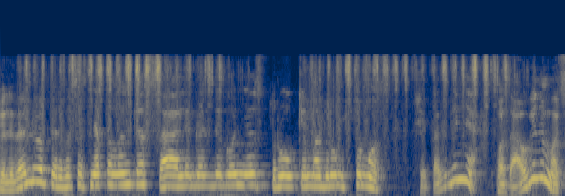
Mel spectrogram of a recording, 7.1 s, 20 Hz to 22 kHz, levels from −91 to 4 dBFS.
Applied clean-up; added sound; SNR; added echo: neural mask model RNNoise.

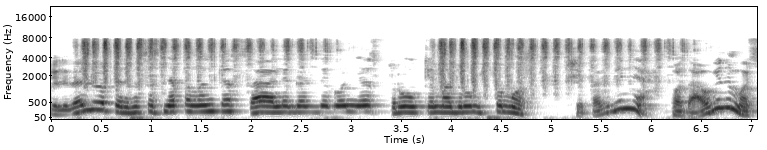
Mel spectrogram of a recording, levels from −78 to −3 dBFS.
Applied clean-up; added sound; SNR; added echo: classical method log-MMSE.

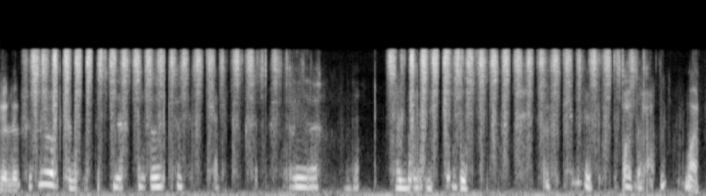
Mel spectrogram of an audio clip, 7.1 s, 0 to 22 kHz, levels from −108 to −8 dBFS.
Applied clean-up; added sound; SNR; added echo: neural diffusion model UNIVERSE++.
